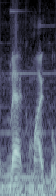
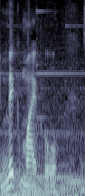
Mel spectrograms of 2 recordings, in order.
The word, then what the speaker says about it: McMichael: first name it says everybody usually always mispronounce my last name and say Mack Michael when it's really McMichael so I put an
